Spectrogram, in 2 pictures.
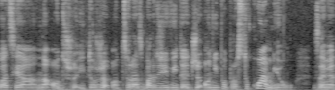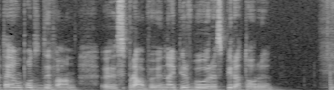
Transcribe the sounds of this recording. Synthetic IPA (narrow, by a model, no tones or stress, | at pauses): at̪sʲjana̰ʔɔd̪ʐɛ̰ʔit̪ɔʐɛʔt̪sɔɾazbaɾd͡ʑejvʲid̪ad͡ʑʐɛʔɔɲipɔpɾɔst̪ukwamʲjɔ̰̃w̃ | zamʲjat̪ajɔ̃w̃pɔd̪ːɘva̰nspɾavɘ̰najpʲjɛɾvbɘwɘɾɛspʲiɾat̪ɔɾɘ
